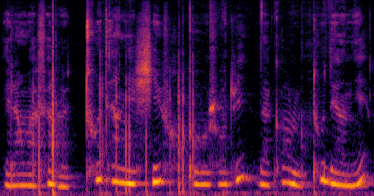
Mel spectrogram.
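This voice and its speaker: A woman playing a gentle, patient preschool teacher in a soft, breathy ASMR role-play, encouraging and repeating softly. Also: a little high, a little fast, background noise, close to an everyday voice.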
